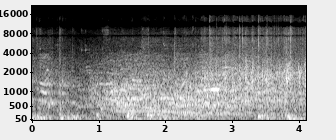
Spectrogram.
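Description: Futsal ball being kicked and bouncing on an indoor hall floor, a few dull thuds, with players' voices calling out.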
